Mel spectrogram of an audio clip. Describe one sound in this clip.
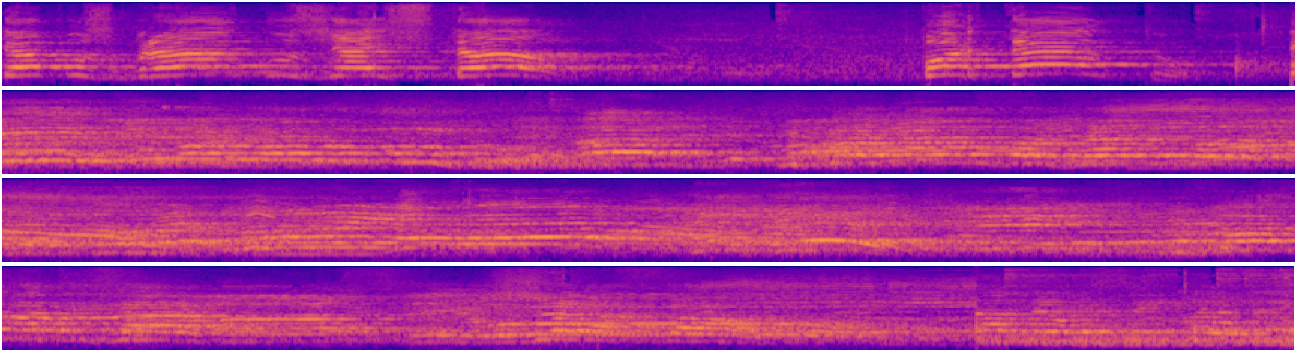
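A man sings with strong feeling, heard through a loudspeaker in an echoing room.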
